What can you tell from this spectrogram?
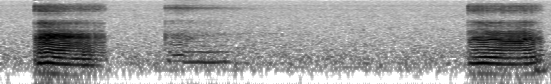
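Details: Pug puppy a few weeks old: soft buzzing snores on the in-breath, with a quieter snore between them, in a quiet room; snoring.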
